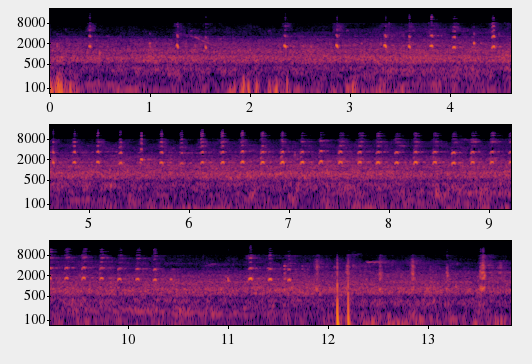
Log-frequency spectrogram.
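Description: Floodwater of a swollen river rushing steadily, with a bird calling a fast run of short, sharp notes, about four or five a second, from about four to ten seconds in. A single knock sounds near the end.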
